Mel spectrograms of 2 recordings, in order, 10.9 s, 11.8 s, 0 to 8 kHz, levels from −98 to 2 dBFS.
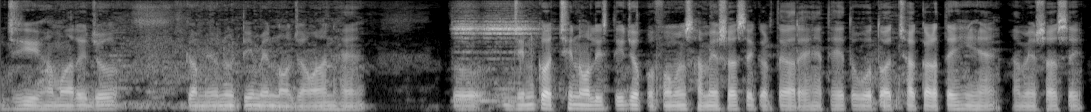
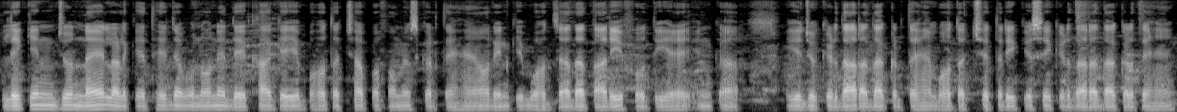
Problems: constant background noise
